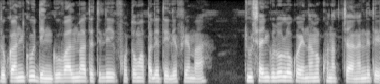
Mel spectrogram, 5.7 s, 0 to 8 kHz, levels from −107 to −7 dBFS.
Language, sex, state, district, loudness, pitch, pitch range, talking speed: Wancho, male, Arunachal Pradesh, Longding, -17 LUFS, 125 Hz, 120-135 Hz, 240 wpm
